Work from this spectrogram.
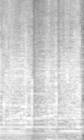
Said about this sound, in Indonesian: boleh berikan tepuk tangan untuk sang papa.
